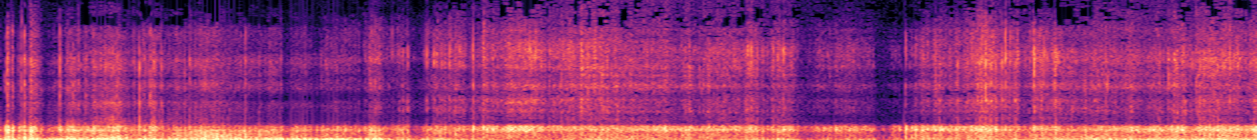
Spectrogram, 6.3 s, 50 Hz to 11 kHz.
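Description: Long nails scratch a small, empty, matte black hollow plastic planter pot held in both hands over the microphone. The result is a continuous, dense scratching rustle with a boomy low hollow resonance and a brighter band near 1 kHz, dipping briefly near the end before picking back up.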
